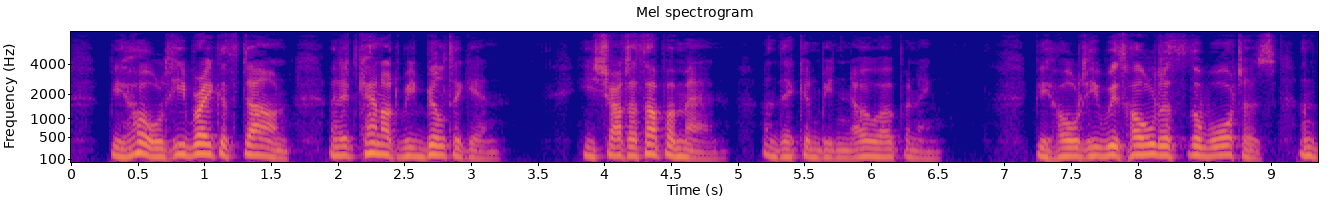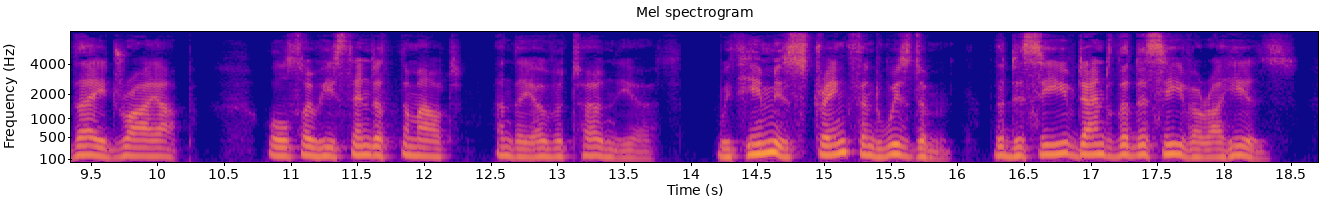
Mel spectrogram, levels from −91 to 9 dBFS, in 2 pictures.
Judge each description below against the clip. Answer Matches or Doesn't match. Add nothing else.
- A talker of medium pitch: Matches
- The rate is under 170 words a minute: Doesn't match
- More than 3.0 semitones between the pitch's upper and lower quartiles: Matches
